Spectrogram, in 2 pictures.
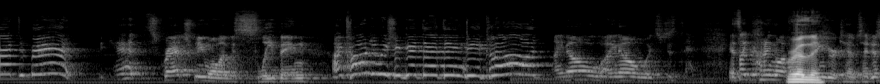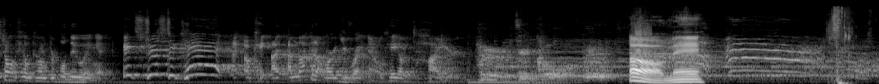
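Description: A young man speaks in a silly high-pitched puppet voice.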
